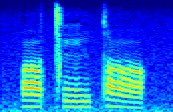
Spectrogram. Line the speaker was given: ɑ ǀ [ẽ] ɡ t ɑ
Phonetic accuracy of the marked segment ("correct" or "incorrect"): correct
